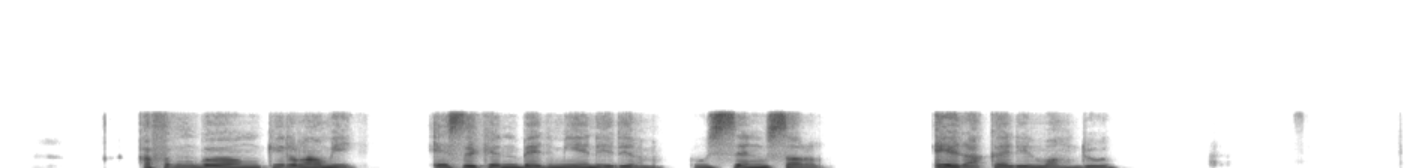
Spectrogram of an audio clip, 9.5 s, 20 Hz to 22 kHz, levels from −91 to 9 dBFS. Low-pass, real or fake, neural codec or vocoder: 7.2 kHz; fake; codec, 16 kHz in and 24 kHz out, 0.9 kbps, LongCat-Audio-Codec, fine tuned four codebook decoder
